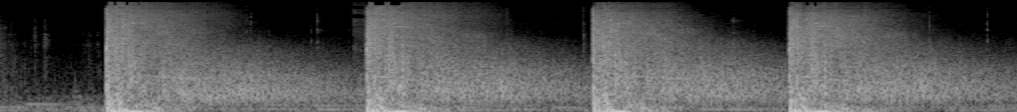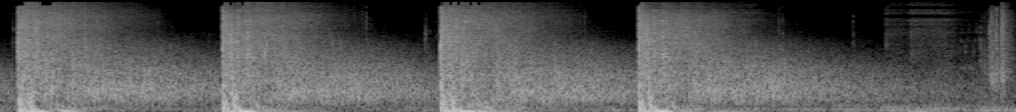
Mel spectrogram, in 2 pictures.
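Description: Heavy shotgun blasts in a video game: eight loud, booming shots spaced about a second apart, each trailing off in a short echoing tail, with no talking.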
